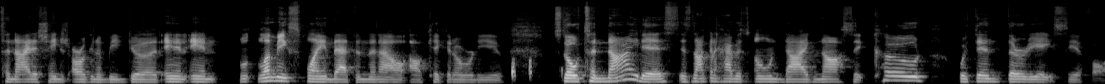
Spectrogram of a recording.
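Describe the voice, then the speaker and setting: A man with an American accent, a bright, sharp tone, ordinary pitch variation, big swings in loudness and a moderate pace. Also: medium pitch for a man. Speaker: veterans benefits podcast co-host. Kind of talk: casual discussion.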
